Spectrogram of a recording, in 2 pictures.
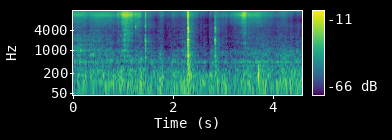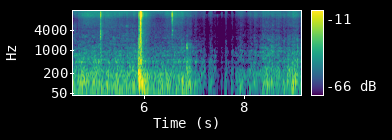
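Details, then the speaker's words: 2010 Toyota Corolla Matrix, repaired after a sideswipe accident, turned hard while at a standstill. Creaking and popping sounds occur at both ends of the turn, from both sides. The owner also reports a click when accelerating from a stop; no leaks or obvious damage were seen. "here it's almost like a popping sound and it can be controlled with how far you turn the wheel just right as you hit the end of either turn"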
